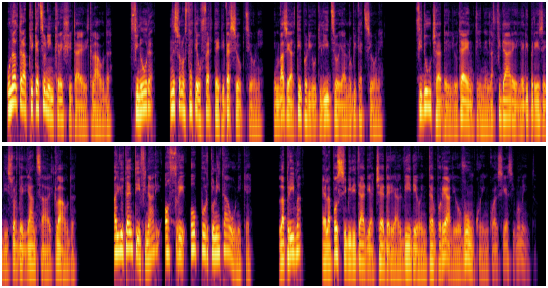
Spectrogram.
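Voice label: Italian, male, narration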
